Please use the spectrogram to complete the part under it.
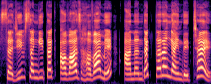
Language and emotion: Maithili, happy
